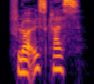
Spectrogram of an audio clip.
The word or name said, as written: fløjlsgræs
